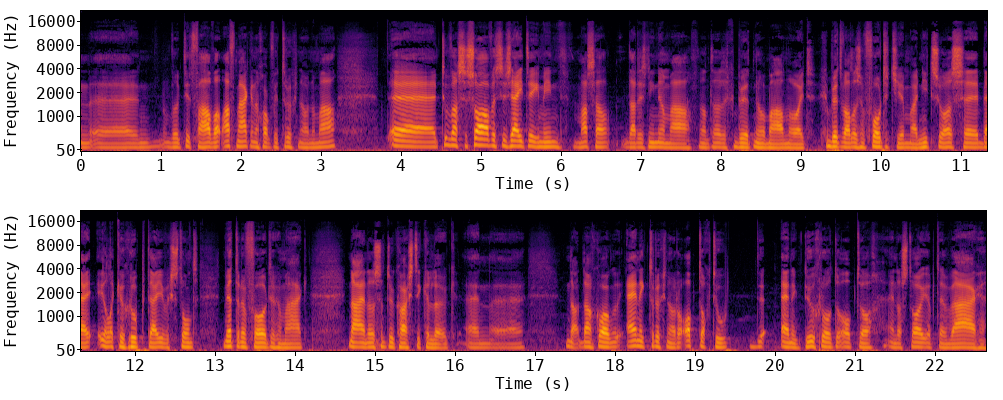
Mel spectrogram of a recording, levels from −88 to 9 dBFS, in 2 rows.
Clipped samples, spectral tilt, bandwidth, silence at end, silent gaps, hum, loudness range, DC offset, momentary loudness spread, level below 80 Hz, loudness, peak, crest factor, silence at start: under 0.1%; -5.5 dB/octave; 16 kHz; 0 s; none; none; 4 LU; under 0.1%; 12 LU; -42 dBFS; -18 LUFS; 0 dBFS; 18 dB; 0 s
